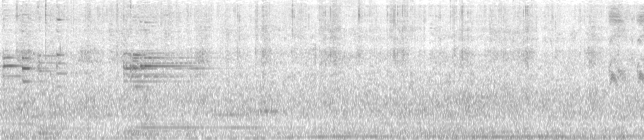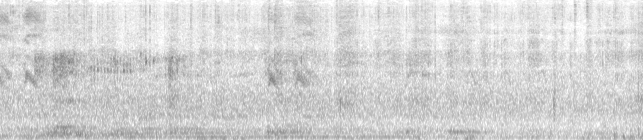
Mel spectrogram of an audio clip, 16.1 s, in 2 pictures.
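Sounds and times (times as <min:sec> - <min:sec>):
low hum: 0:00.0 - 0:16.0
outdoor noise: 0:00.0 - 0:16.0
bird cawing harshly: 0:07.6 - 0:08.6.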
